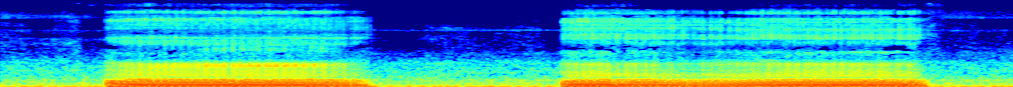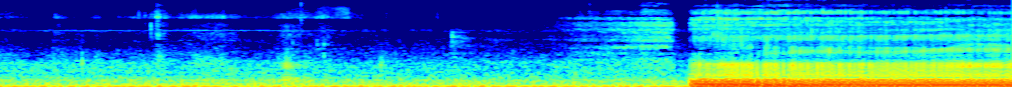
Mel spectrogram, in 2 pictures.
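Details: Shiba Inu named Taiga, a loving family dog, growling while lying down as a show of affection rather than anger; three low, rumbling growls of one to two seconds each, separated by quiet pauses.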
